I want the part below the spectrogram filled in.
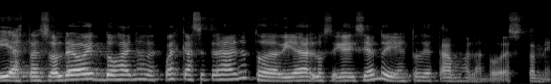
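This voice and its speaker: The speaker talks very fast with hardly any pauses, ordinary pitch variation and big swings in loudness against a quiet background. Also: woman, medium pitch for a woman. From Venezuela, Margarita Island. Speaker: podcast co-host. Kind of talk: casual chat.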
